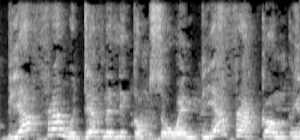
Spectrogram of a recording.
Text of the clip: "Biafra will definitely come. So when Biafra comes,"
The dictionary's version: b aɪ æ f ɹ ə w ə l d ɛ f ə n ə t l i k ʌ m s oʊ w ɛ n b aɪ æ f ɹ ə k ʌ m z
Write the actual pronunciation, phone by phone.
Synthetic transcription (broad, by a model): b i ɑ f ɹ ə w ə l d ɛ f ə n ə t l i k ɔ m s oʊ w ɛ n b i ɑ f ɹ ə k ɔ m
